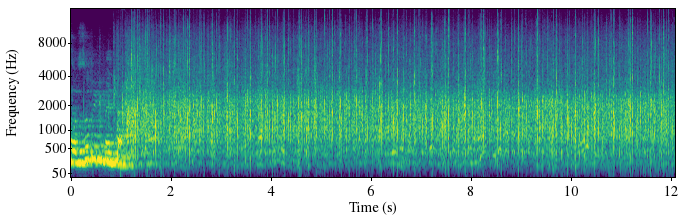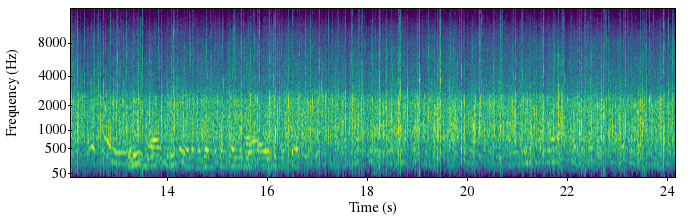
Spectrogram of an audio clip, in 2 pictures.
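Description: A large audience applauds loudly and steadily in a big hall.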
